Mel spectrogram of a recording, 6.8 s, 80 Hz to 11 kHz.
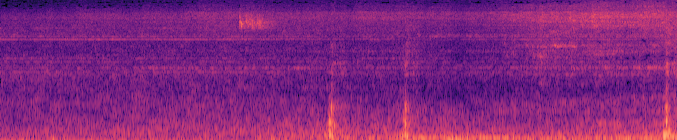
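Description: Iyotetsu 3000-series electric train pulling away from the platform: a low steady hum, then from about three seconds in the wheels knock over rail joints, getting louder as it gathers speed.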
